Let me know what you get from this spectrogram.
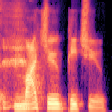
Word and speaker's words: Machu Picchu: It's Machu Picchu. – Machu Picchu. – Yes. Yeah, that's how you say it.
